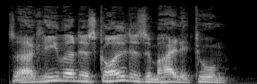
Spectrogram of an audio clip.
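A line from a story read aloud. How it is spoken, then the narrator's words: Angry roaring. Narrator (German): brüllte Refner ebenso wütend zurück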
